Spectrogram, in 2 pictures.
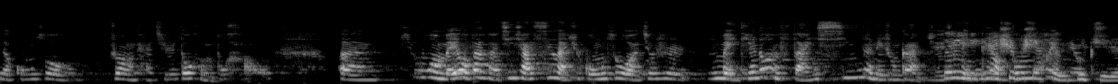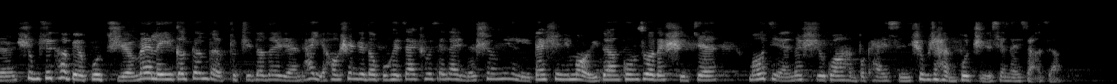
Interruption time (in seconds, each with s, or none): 9.4 s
